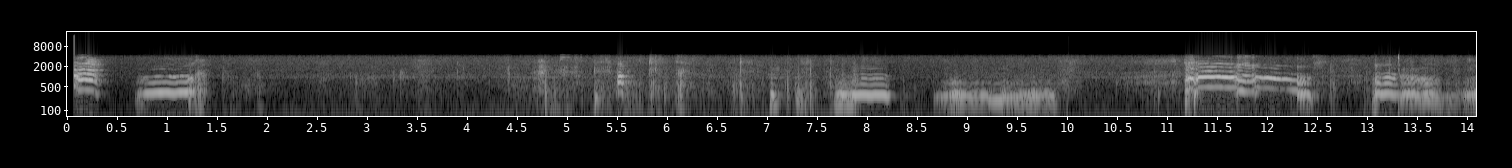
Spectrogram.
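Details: A female Shiba Inu gives odd, wavering whines mixed with low, rumbling growl-like grumbles, strange noises she likes to make.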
